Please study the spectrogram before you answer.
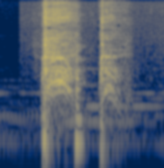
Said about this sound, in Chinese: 看到他的举动，风正苏咳嗽了一声，那男子一哆嗦，下意识的目光朝风正苏的方向看了过来。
